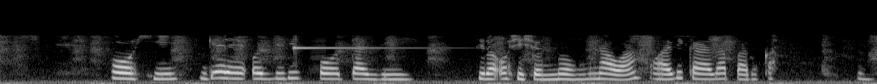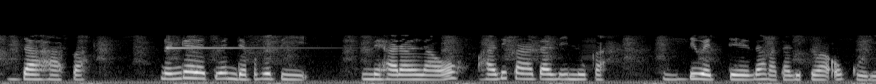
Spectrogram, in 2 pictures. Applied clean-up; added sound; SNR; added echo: none; Glockenspiel + Insect; 16 dB; none.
